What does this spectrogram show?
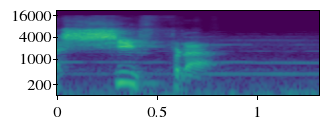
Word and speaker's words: Siofra: por causa daquela TV mas é sim se pronuncia chifra não me não questionem é simplesmente isso mas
